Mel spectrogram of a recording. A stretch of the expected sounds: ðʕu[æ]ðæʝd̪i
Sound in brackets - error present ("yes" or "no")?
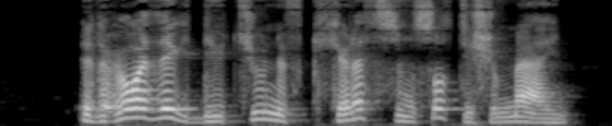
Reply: no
